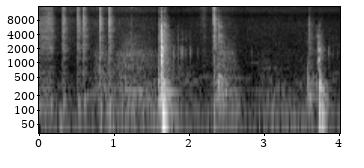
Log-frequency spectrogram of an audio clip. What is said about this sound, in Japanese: このね、引き出しをね、開けたりとか閉めたりするのが、なんかこう、プラスチックではない、こう、木のぬくもり感を感じてですね、すごくいいなと思ってます。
